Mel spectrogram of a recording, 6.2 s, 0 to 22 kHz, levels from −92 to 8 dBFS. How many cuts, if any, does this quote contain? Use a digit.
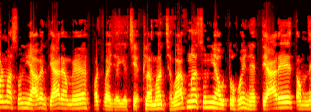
2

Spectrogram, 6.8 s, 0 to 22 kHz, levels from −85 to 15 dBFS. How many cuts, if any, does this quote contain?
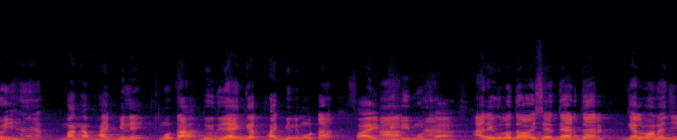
0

